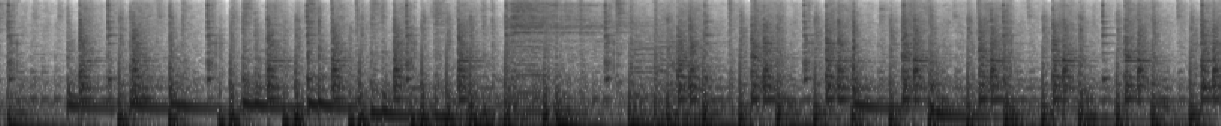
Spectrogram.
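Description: Acoustic drum kit played fast, with dense rapid strokes on the snare, toms and cymbals.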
